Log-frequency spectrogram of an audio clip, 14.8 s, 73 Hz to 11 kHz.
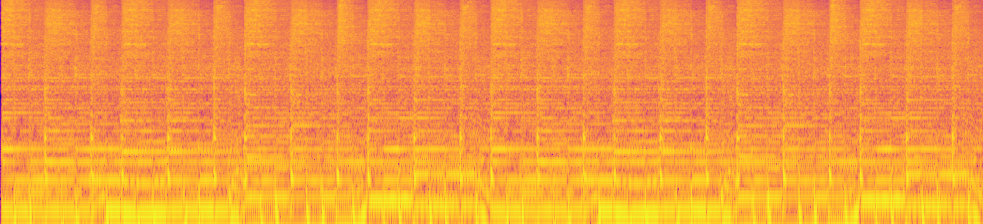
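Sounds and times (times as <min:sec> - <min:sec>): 
guitar rocking: 0:00.0 - 0:14.7.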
